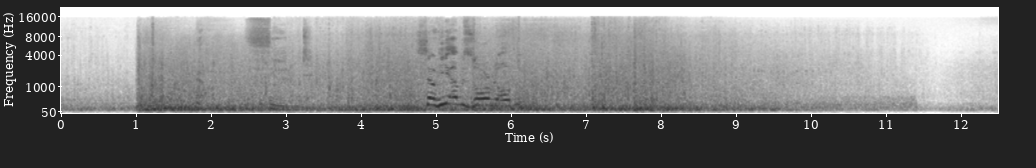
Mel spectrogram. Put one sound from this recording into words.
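A loud rumbling blast roars and slowly fades.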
